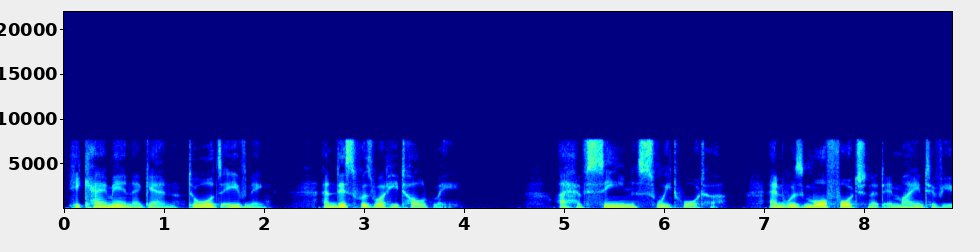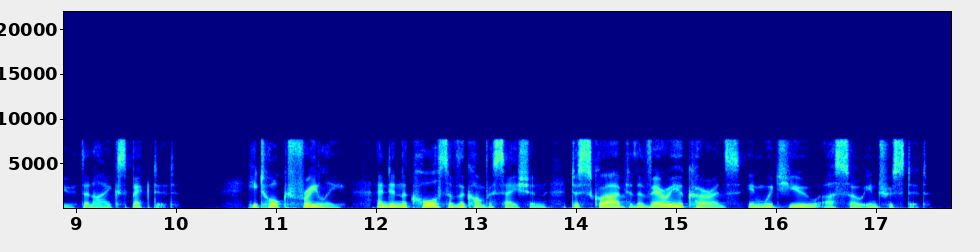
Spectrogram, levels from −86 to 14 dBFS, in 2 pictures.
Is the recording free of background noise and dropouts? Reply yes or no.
yes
